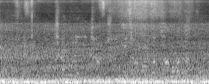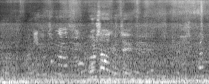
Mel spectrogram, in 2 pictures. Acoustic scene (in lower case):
car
